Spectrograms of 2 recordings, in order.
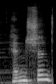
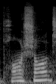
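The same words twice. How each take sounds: First: It is said with a fully English pronunciation. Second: It is said halfway between English and French. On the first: The speaker calls it wrong. "seems too bastardized" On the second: The speaker calls it right. "Maybe that's kind of a happy medium"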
